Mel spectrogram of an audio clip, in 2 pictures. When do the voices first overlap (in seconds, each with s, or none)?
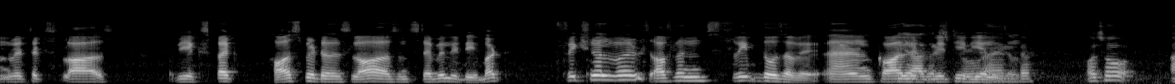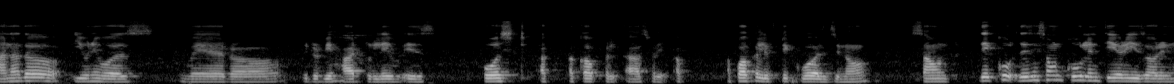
9.0 s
